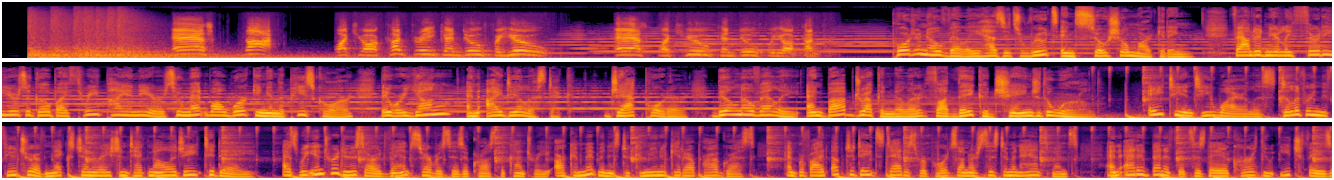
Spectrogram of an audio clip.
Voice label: Narration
